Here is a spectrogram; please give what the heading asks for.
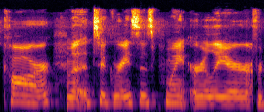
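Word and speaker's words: Kerr: Carolina John H Carr pronounced like you drive a car but the lake project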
